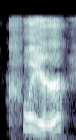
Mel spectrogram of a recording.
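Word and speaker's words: Xlear: the nasal spray clear it is pronounced clear even though it's spelt with an X and it was designed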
